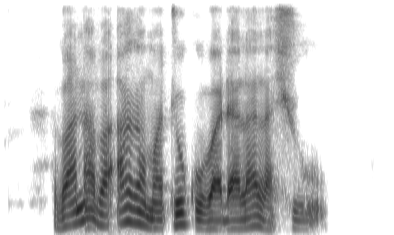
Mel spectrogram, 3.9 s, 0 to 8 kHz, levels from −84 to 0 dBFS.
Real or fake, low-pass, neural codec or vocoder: fake; 7.2 kHz; autoencoder, 48 kHz, 32 numbers a frame, DAC-VAE, trained on Japanese speech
